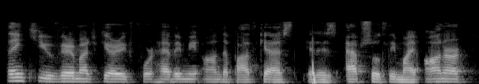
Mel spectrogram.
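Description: A man's voice: mid-range voice, fairly even intonation, brisk. A man from Serbia with a Serbian accent, a podcast guest speaking in an upbeat, earnest way. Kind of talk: casual podcast interview. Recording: dull lo-fi podcast audio.

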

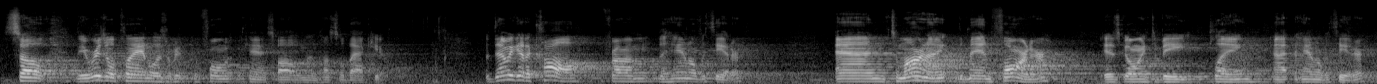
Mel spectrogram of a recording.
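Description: A middle-aged man, a high school chorus director, chatting casually to a concert audience from the stage with plenty of ums and asides. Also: normal speed, pushed and bright. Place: large school auditorium stage. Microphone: mic on a stand, speaking from among the choir. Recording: roomy hall reverb with faint audience ambience.

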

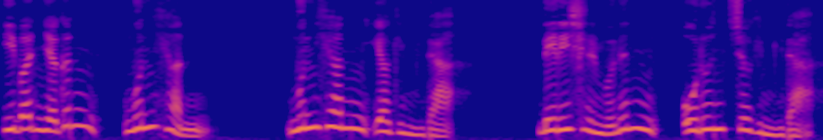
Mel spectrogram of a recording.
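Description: Lively, polite woman subway announcer. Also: fairly high pitch, no room sound, clean studio sound. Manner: polite, formal, measured. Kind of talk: recorded station announcements.

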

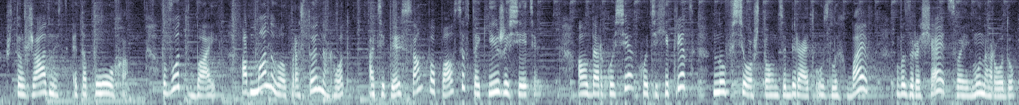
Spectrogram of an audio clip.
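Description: A woman's voice: medium pitch, mellow, big-room sound. Woman narrating for children over music. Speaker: lecturer.

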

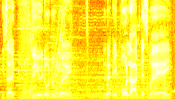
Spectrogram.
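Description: A man giving casual gameplay commentary, excitable and playful, prone to swearing. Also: fairly high pitch, normal speed. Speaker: gaming streamer. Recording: loud game music behind. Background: loud game music.

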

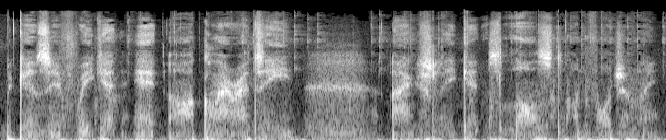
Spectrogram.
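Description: Whispering ASMR gamer giving play-by-play. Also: moderate pace. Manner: hushed, unvoiced whispering. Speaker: host, gamer. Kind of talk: whispered ASMR game commentary. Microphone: close binaural microphone. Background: keyboard and mouse clicks.

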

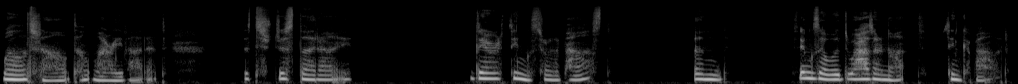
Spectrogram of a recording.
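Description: Shy affectionate young woman in hushed tones, voiced by a woman; husky, dry and close. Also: on the high side, takes it slowly, pauses often, no echo, exaggerated voice. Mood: hesitant. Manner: soft whispered, hesitant.

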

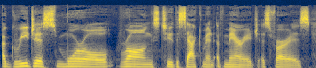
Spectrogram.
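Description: A woman's voice: very deep voice, level tone, measured pace, darkish tone, smooth, dry recording, clean studio sound. A woman co-hosting a podcast, talking casually and earnestly, with emphatic points and rhetorical questions. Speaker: podcast co-host. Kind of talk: casual conversational talk on marriage and faith.

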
